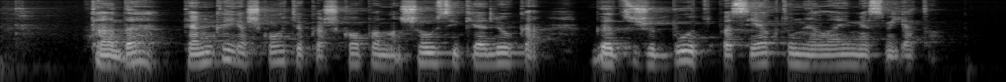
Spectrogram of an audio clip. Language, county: Lithuanian, Kaunas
